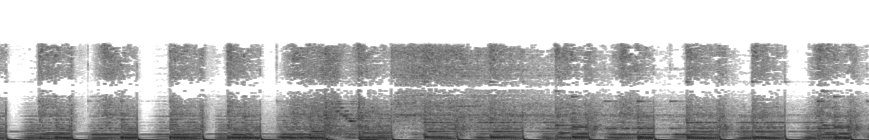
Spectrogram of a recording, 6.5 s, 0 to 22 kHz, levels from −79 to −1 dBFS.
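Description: At about 1.61 to 1.64 s there's a quick jump where compressed frames got skipped. With 20 ms frames, roughly three went missing, so the audio jumps ahead by something like 70 ms.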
